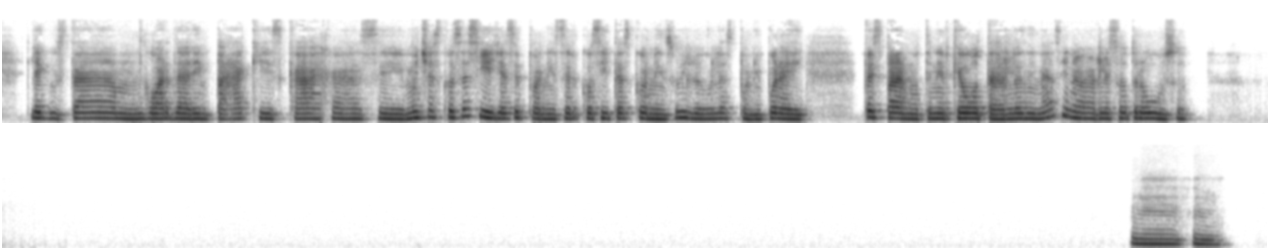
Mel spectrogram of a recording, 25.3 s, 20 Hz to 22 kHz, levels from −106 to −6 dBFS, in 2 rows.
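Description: At 1.29 to 1.51 s there's lost packet rebuilt from error correction: the speech turns rougher and noisier while the decoder plays low-bitrate backup copies, with no gap. At 3.13 to 3.20 s a short concealed packet loss shows up as a brief smear, where roughly 40 ms never arrived and got patched by extending the preceding sound. That same rough, grainy patching from error-correction copies comes back at 3.18 to 3.24 s, 4.28 to 4.34 s, 5.32 to 5.38 s, 7.98 to 8.12 s, 9.64 to 9.70 s and 11.18 to 11.20 s.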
